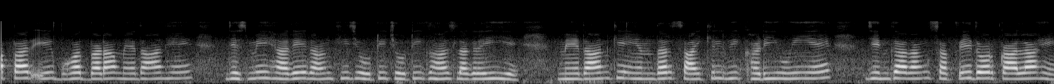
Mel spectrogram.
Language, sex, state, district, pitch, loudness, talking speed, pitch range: Hindi, female, Bihar, Saharsa, 270 Hz, -16 LUFS, 170 wpm, 260-280 Hz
